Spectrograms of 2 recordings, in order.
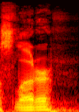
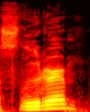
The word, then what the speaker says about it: Sloter: So, anyways, also his name is Kyle Sloter, but running joke, we always called him Kyle Sluter, the Dutch pronunciation.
